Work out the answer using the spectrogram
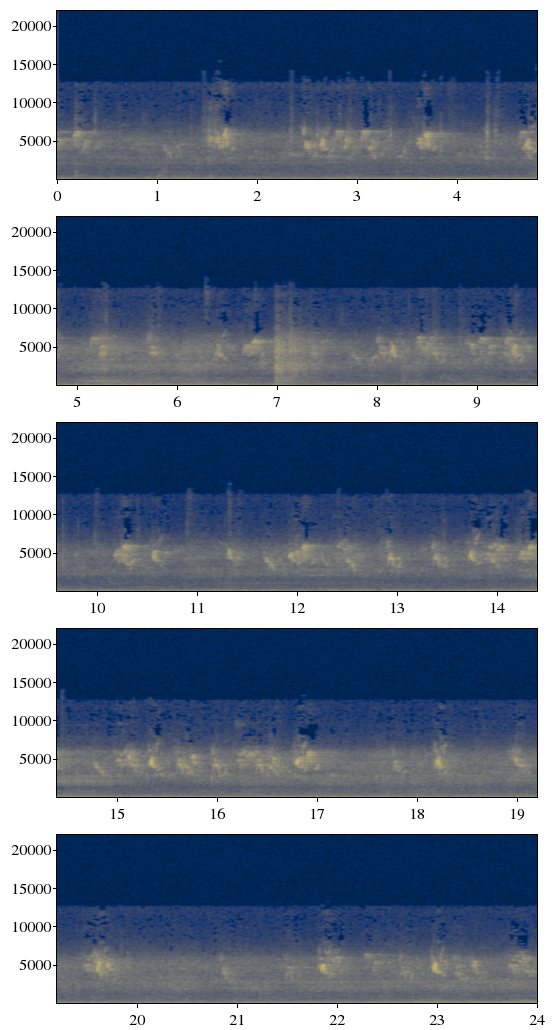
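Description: Small birds chirping repeatedly in short calls, over a steady low rumble of outdoor background noise that swells for a few seconds near the start.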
